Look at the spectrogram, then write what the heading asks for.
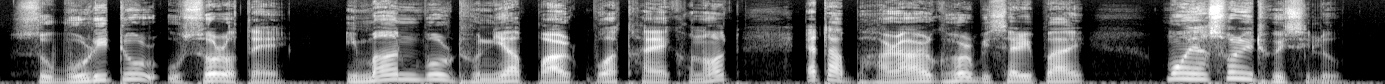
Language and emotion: Assamese, surprised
